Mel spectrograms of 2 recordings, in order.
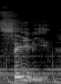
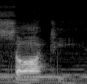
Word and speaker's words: Sati: This is called Sadie, and I believe that's how it's pronounced. Is it Sadie? I think there's actually a pronunciation in the book. Oh, sorry, it's Sati.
